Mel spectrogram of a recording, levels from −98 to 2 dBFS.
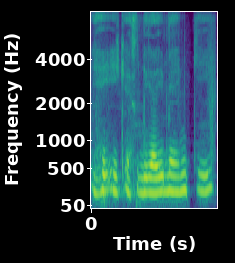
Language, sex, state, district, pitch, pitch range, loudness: Hindi, female, Uttar Pradesh, Jalaun, 200 Hz, 190-205 Hz, -16 LUFS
